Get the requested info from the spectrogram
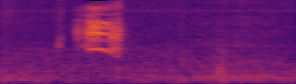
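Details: Twelve-week-old female Bengal kitten, just collected from a breeder in Concord, North Carolina, lets out a single bright, high-pitched squeak lasting about a quarter second, then quiet background hiss.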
